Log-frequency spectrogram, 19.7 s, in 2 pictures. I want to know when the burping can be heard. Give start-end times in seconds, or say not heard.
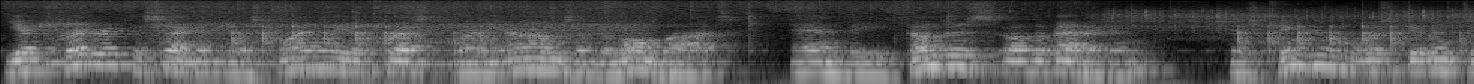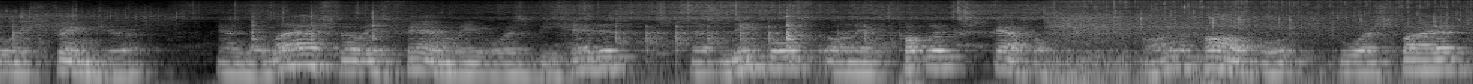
not heard.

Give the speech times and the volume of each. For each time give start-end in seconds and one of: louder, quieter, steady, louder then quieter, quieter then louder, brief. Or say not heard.
0.0-19.6 steady.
